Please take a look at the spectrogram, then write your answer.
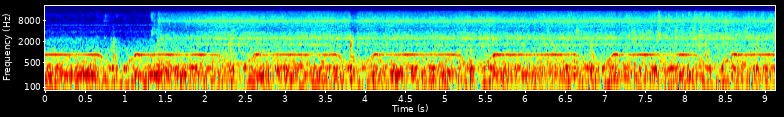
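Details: Brand-new Maytag top-load washer agitating in steady strokes with a light, repeated clicking and water sloshing under each stroke.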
